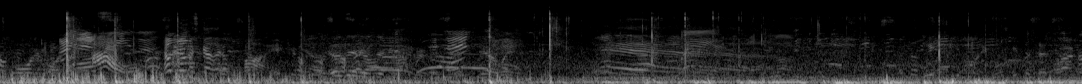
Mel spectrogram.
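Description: Chatter of many voices from players around the grass volleyball courts, with a low wind rumble on the microphone and a few sharp knocks, the loudest about five seconds in.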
